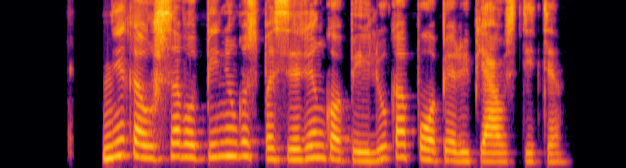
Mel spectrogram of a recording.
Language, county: Lithuanian, Šiauliai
